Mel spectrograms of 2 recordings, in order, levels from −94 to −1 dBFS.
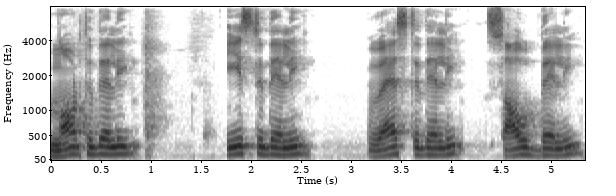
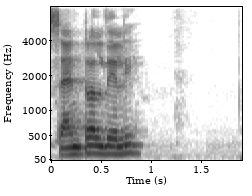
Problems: none marked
